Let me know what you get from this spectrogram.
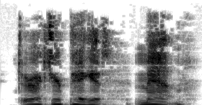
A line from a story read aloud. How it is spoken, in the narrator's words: Aegis greeted her, his voice strained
